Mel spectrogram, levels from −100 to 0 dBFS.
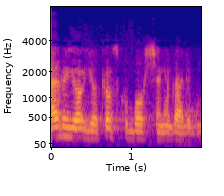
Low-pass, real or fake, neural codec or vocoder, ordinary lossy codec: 7.2 kHz; fake; codec, 44.1 kHz, 7.8 kbps, Pupu-Codec; MP3, 32 kbps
